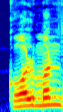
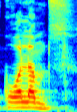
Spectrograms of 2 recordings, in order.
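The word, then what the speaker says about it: columns: है match the कॉलम कॉलमन मत कर देना बेटा इसको कॉलम पढ़ते हैं कॉलम्स कॉलम्स एंड साइलेंट है इसमें spelling C ओ एल यू एम एन एस होती है चलिए जोड़िया मिलाना तो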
